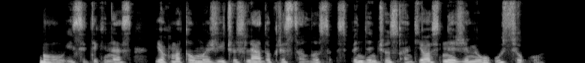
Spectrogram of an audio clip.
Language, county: Lithuanian, Kaunas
